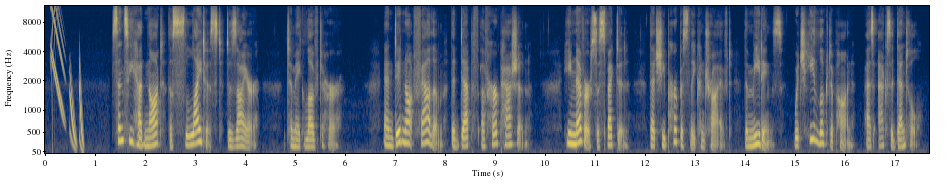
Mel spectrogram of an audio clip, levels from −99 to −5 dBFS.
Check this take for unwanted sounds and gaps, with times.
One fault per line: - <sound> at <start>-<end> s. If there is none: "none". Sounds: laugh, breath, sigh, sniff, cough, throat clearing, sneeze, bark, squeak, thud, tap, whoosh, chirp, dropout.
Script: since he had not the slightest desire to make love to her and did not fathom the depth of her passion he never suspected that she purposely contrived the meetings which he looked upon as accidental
- chirp at 0.1-0.8 s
